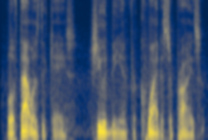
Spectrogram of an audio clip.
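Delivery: plain reading voice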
